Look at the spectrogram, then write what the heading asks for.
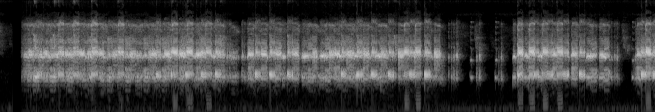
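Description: Frogs call together in a thick, high-pitched chorus of rapid buzzy trills that overlap into a steady drone. The sound falls away for a moment near the end, then swells back just as strongly.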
